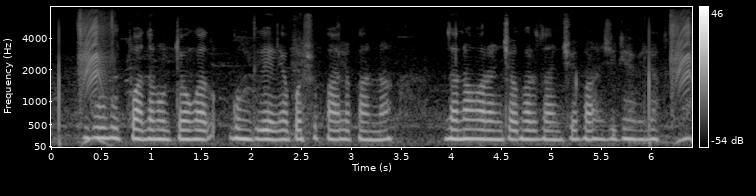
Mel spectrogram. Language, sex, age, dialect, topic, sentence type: Marathi, female, 31-35, Standard Marathi, agriculture, statement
